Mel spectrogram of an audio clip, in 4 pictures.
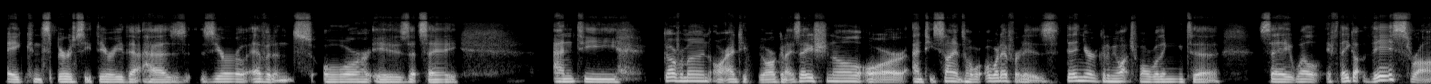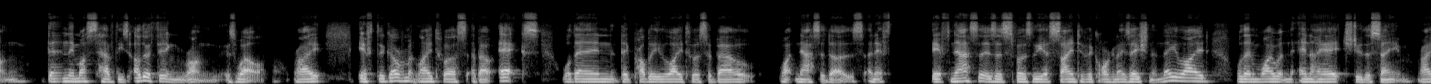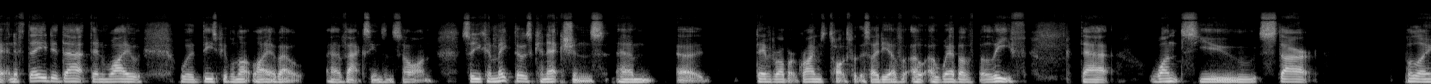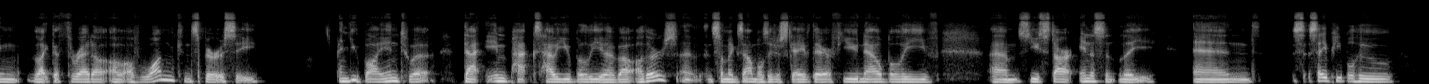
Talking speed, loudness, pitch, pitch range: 185 wpm, -19 LUFS, 120 Hz, 115-135 Hz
